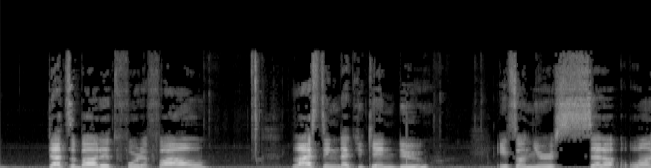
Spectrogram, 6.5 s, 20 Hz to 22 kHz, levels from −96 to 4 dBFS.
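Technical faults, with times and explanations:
4.07 s, repeated buffer: a 2.9 ms block, which fits a 128-sample buffer, plays once more when new audio arrives late, with essentially nothing lost. This gives a click or brief buzz. The waveform shows a duplicated segment with a hard step at the join, and the spectrogram shows a thin vertical broadband line.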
